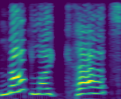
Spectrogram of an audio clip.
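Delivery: piercing, impassioned, shrill squeal, very high and loud. Reading a story aloud, the mouse answers an apology: shrill, passionate mouse voice. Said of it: "cried the mouse in a shrill, passionate voice".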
